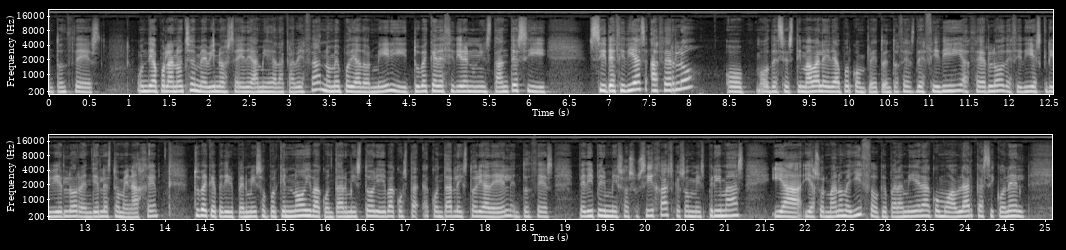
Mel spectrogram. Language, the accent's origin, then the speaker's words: Spanish; Talaveruela de la Vera, Extremadura, Spain; also born or lived in Madrid; now in Talavera de la Reina, Spain; nací en Madrid, me crié en la comarca de La Vera, en Talaverona de La Vera, y ahora vivo en Talavera y en Alberche también.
